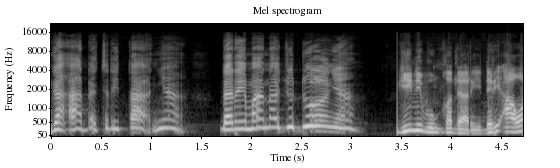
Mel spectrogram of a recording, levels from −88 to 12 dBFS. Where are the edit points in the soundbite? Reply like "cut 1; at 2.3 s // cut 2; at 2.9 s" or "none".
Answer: cut 1; at 3.5 s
